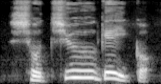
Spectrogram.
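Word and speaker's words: 暑中稽古: Well, this sho we can pronounce atsu from atsui. Atsui. Atsui. What? How? Hot. That is atsui. Atsui. Well, here we pronounce sho. And the second kanji is naka, inside. But we can also pronounce chu.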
